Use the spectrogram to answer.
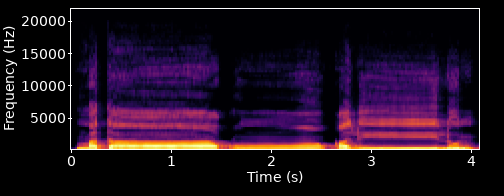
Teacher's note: یہ تو کہ تنوین ہے تو تنوین کا آخر نون ساکن ہوتا ہے، ہم نے نون ساکن کو چھپانا ہے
